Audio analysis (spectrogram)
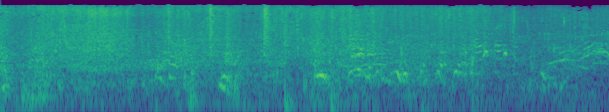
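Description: splashing

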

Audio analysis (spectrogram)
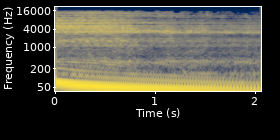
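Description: loud fart

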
